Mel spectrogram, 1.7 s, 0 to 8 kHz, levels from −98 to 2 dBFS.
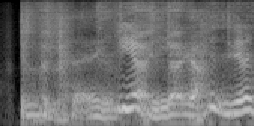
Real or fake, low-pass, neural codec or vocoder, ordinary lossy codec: fake; none; codec, 16 kHz, 0.5 kbps, FreqCodec, larger model; none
